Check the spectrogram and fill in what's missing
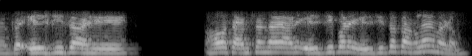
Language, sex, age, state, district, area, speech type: Marathi, female, 30-45, Maharashtra, Amravati, urban, conversation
